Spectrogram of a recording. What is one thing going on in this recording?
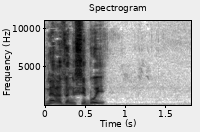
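A man speaks briefly, close to the microphone.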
